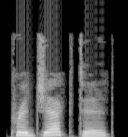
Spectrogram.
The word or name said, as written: projected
